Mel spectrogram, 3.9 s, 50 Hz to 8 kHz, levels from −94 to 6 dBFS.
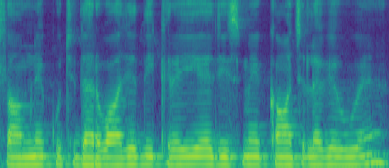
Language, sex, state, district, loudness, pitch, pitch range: Hindi, male, Arunachal Pradesh, Lower Dibang Valley, -12 LUFS, 135 Hz, 130-135 Hz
